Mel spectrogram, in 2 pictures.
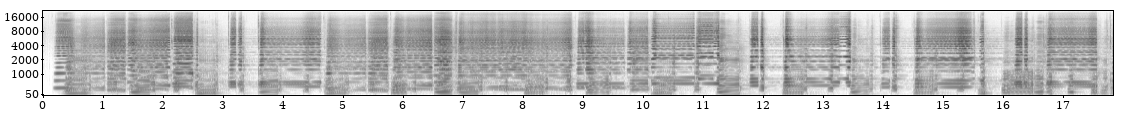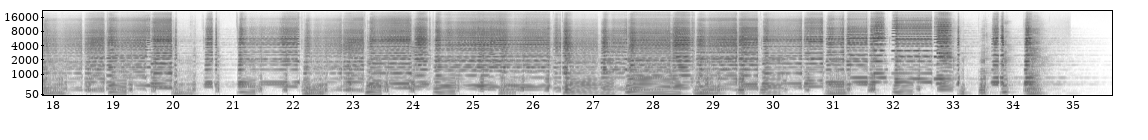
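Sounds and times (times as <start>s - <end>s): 
2-chörig flat waltz music in B Es As Des: 0.2s - 35.0s.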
